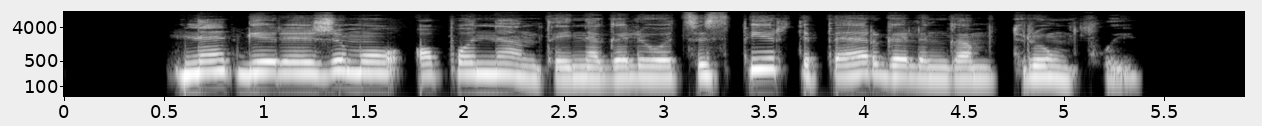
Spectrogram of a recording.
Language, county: Lithuanian, Marijampolė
